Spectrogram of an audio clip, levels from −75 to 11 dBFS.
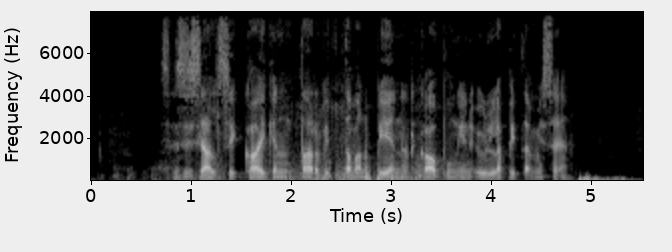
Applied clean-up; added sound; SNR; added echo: none; none; none; none.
